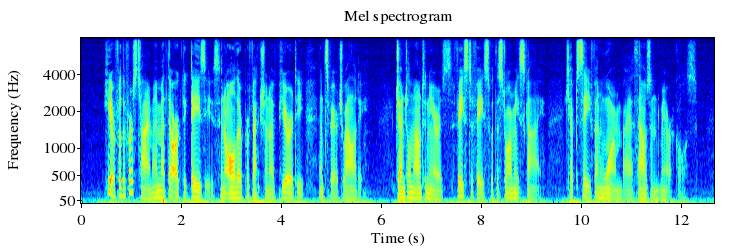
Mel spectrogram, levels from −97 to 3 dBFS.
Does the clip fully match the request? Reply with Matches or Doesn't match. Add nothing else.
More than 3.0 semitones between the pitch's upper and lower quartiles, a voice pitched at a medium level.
Doesn't match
